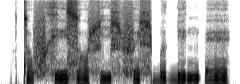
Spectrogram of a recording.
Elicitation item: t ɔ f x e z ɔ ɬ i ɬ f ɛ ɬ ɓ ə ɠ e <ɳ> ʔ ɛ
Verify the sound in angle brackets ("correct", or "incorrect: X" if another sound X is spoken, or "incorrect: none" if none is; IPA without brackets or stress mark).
incorrect: ŋ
